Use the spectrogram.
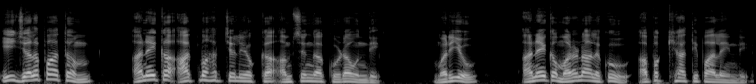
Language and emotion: Telugu, neutral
